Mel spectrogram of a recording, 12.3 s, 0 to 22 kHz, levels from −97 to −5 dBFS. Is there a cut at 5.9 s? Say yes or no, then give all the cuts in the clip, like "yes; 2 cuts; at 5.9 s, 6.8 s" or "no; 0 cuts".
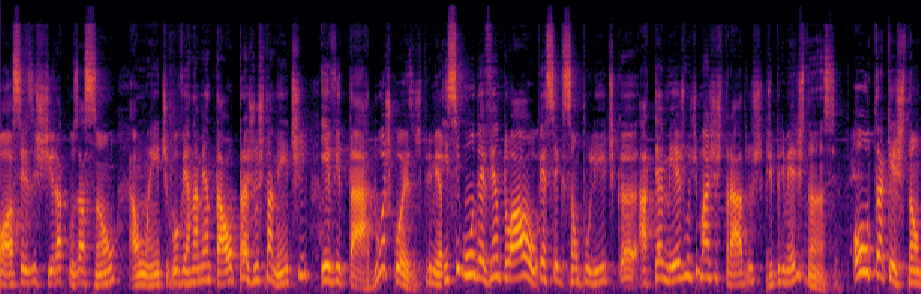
yes; 1 cut; at 5.9 s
